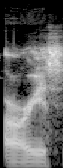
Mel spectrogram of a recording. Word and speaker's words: Arias: I believe it's pronounced Arias.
